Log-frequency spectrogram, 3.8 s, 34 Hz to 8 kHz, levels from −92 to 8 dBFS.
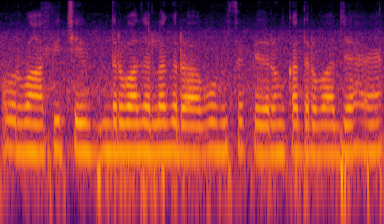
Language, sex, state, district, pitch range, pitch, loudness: Hindi, female, Haryana, Jhajjar, 190-200 Hz, 195 Hz, -16 LUFS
